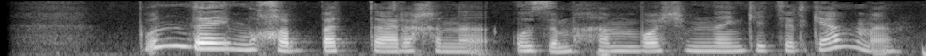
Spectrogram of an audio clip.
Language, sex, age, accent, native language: Uzbek, female, 18-24, Surxondaryo, Uzbek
